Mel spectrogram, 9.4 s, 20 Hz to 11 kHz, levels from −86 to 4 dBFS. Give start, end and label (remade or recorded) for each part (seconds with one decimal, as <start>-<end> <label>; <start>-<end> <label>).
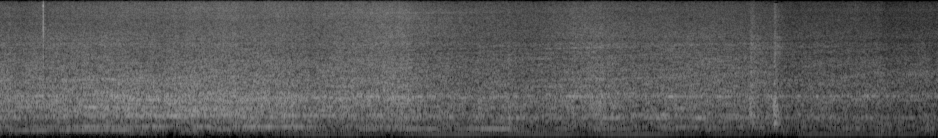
0.0-9.4 recorded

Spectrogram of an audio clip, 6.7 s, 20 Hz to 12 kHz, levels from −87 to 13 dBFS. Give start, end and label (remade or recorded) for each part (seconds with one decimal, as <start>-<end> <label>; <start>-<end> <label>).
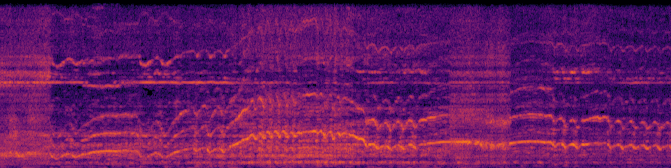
0.0-0.5 remade; 0.5-4.5 recorded; 4.5-5.1 remade; 5.1-6.7 recorded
